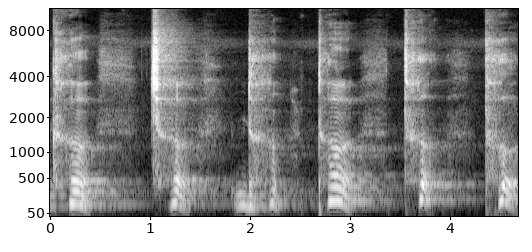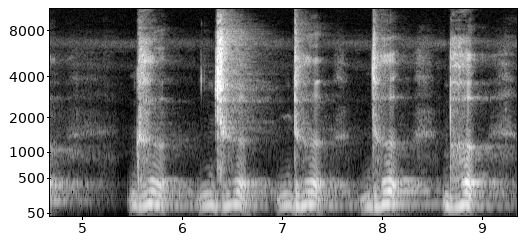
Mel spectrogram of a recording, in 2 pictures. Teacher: ಹೆಚ್ಚು ಉಸಿರಿನಿಂದ ಉಚ್ಚರಿಸಲ್ಪಡುವ ವ್ಯಂಜನಾಕ್ಷರಗಳನ್ನ ಮಹಾಪ್ರಾಣಾಕ್ಷರಗಳ ಅಂತ ಕರೀತೀವಿ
